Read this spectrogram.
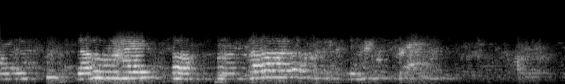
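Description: A man sings through a microphone.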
